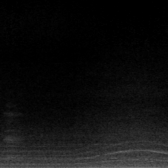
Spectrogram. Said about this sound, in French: non non, il a un gros camion et tout ce qu'il vient de ramasser, il vient de l'emmener à l'arrière du camion tout cela va disparaître, tout cela n'est plus dans la nature.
